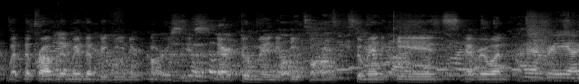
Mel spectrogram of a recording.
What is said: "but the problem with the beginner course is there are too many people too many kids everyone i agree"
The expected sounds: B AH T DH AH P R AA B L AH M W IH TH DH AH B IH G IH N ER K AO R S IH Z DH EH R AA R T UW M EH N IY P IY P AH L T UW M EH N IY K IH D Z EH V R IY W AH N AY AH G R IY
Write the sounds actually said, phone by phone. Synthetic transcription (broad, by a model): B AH T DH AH P R AA B L AH M W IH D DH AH B IH G IH N ER K AO R S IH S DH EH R AA R T UW M EH N IY P IY P AH L T UW M EH N IY K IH D S EH V R IY W AH N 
